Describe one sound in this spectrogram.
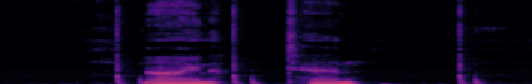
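A man speaks briefly and with animation into a close microphone.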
